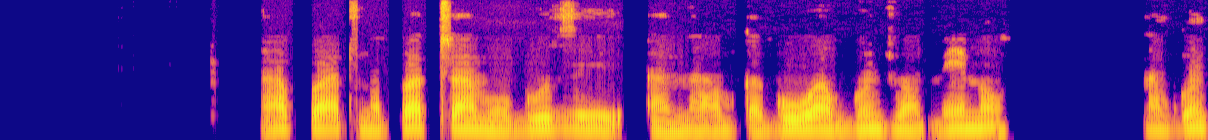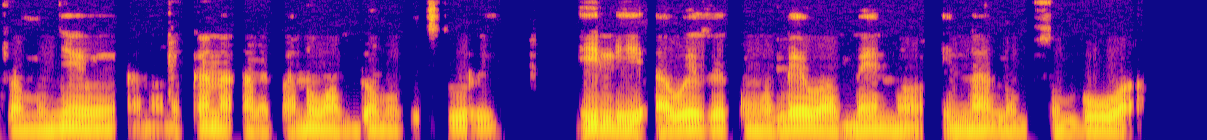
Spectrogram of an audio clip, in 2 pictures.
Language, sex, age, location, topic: Swahili, female, 36-49, Wajir, health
